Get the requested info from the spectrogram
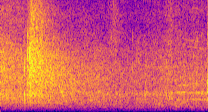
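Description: Ice skate blades scraping the ice in one short, sharp hiss about a quarter second in, over the steady noise of the ice rink.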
